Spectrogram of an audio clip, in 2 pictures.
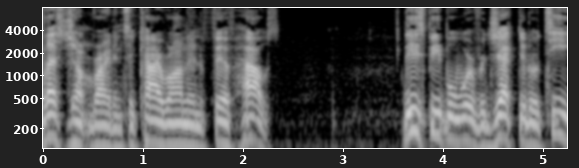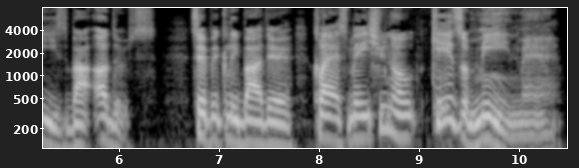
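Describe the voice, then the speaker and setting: Recorded cleanly in studio quality with no echo, this man's mid-range voice guides a casual astrology talk. The channel host explains things conversationally, asking rhetorical questions and repeating phrases as he goes.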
